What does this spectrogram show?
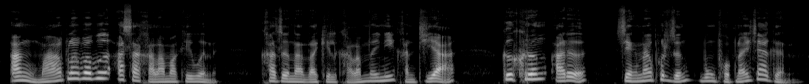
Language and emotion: Bodo, surprised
